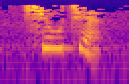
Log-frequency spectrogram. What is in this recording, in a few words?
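"修建", Mandarin Chinese; chinese flashcards; hsk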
